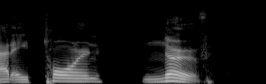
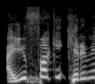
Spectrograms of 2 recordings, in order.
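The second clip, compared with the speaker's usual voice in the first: incredulous; 10 semitones higher, 5 dB louder, faster than usual. Retold or imitated. Fellow comedian's retold reaction.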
